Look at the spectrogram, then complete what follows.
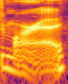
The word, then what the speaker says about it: Amira: her name is pronounced Amara, just in case that's okay to tell you.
